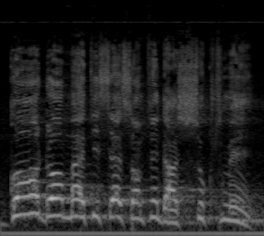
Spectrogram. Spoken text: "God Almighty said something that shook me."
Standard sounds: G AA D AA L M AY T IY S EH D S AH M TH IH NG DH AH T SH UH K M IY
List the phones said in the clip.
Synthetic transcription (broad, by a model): G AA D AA M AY T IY S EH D S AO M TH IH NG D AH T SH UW K M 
